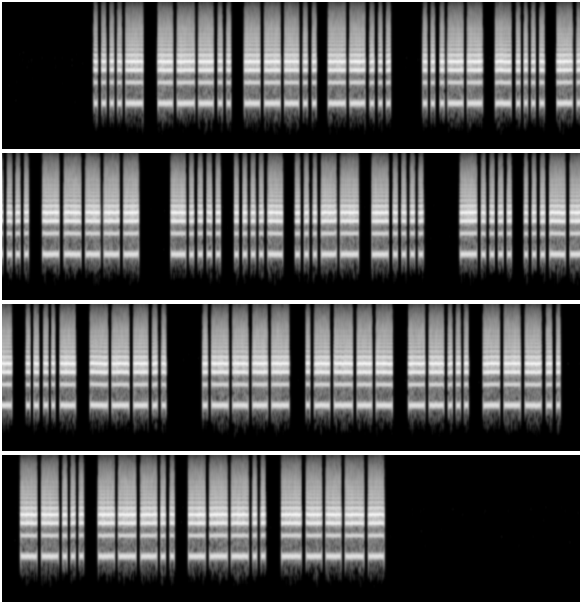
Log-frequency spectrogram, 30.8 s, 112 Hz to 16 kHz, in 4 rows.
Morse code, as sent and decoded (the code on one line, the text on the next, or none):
....- ---.. ---.. --... / ...-- -.... -.... ----- / -.... ....- ...-- -.... / -.... ...-- ....- ---.. / .---- .---- --... ---.. / --... ---.. ---.. -----
4887 3660 6436 6348 1178 7880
